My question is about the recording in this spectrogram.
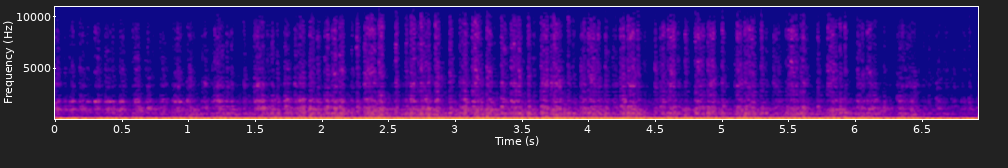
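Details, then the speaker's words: Dodge Super Bee freshly rebuilt with a 440 replacing the blown 383, while driving. A deep, throaty, lumpy V8 exhaust burble under load with no knocks or rattles; a healthy big-block rumble. "How can you not just love that sound, that rumble?"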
